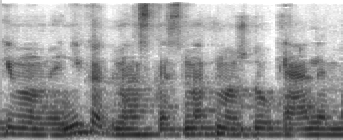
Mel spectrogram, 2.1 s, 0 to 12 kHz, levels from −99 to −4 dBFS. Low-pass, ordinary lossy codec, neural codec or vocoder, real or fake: 10.8 kHz; AAC, 48 kbps; none; real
